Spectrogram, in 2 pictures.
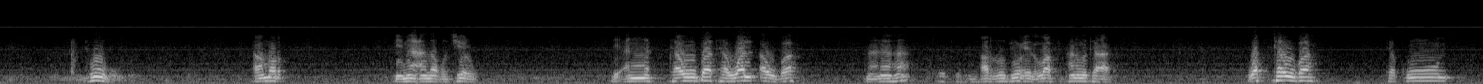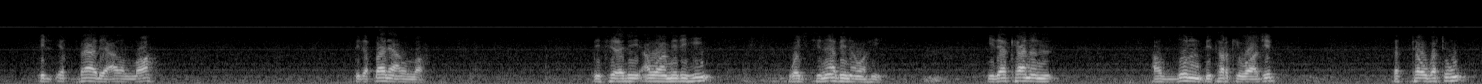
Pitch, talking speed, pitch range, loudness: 140 Hz, 65 wpm, 125-150 Hz, -22 LUFS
